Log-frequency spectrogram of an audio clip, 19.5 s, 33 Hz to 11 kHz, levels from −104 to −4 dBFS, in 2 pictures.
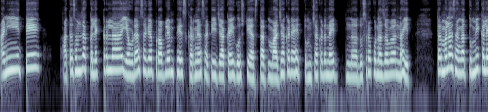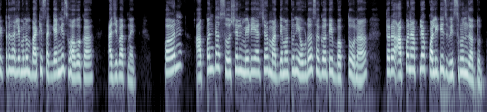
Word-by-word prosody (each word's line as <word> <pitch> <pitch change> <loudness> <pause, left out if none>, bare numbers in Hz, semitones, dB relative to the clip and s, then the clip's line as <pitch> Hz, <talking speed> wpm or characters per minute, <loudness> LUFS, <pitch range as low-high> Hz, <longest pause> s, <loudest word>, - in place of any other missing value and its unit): आणि 290 +6 +2
ते 320 +1 +5 0.7
आता 235 +7 -2
समजा 275 +3 +2
कलेक्टरला 285 +5 +1
एवढ्या 235 +1 +2
सगळ्या 265 -1 0
प्रॉब्लेम 250 +1 +1
फेस 245 -1 -1
करण्यासाठी 225 0 -2
ज्या 205 0 +2
काही 220 +3 0
गोष्टी 205 +1 -3
असतात 190 +2 0
माझ्याकडे 230 +6 +1
आहेत 255 +1 +1
तुमच्याकडे 220 +3 -3
नाहीत 210 -2 -3
अ, 195 - -1
दुसरं 230 +6 -3
कुणाजवळ 230 0 +1
नाहीत 205 -3 +1 0.6
तर 275 - +3
मला 290 +4 +5
सांगा 250 -3 +2
तुम्ही 255 +4 +1
कलेक्टर 280 0 +1
झाले 270 -2 +1
म्हणून, 265 0 +1
बाकी 230 +4 +3
सगळ्यांनीच 250 +3 0
व्हावं 205 -3 +2
का? 195 -1 +1 0.4
अजिबात 210 +1 0
नाहीत. 160 -5 -8 0.6
पण 290 +7 +3 0.3
आपण 205 +10 0
त्या 340 - 0
सोशल 285 -1 -1
मीडियाच्या 260 +1 0
माध्यमातून 245 +3 0
एवढं 240 +3 +1
सगळं 255 -2 +1
ते 265 - +2
बघतो 200 +1 -2
ना, 180 +2 0 0.4
तर 270 0 +1
आपण 265 +4 +4
आपल्या 300 +1 +3
क्वालिटीज 260 -1 +2
विसरून 245 +3 0
जातो 175 -6 -1
245 Hz, 160 wpm, -23 LUFS, 215-275 Hz, 0.7 s, ते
